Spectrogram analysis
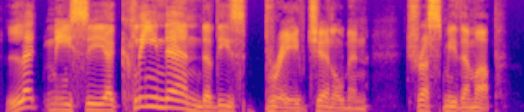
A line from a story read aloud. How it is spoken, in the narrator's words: he continued in the same sneering and cruel tones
